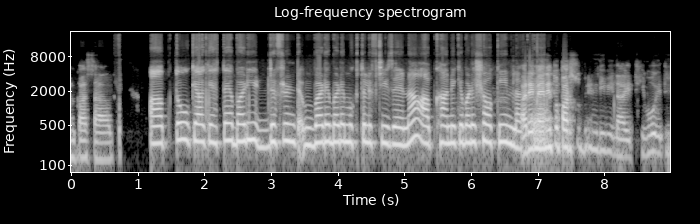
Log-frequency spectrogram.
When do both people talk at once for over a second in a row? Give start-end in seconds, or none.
none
